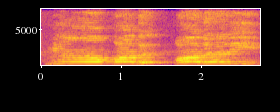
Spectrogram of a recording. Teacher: Kemudian qafnya min qabli, qafnya dibaca tafkhim, fathah satu harokat, ba-nya dibaca sukun dan wajib untuk diqalqalahkan atau dipantulkan.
